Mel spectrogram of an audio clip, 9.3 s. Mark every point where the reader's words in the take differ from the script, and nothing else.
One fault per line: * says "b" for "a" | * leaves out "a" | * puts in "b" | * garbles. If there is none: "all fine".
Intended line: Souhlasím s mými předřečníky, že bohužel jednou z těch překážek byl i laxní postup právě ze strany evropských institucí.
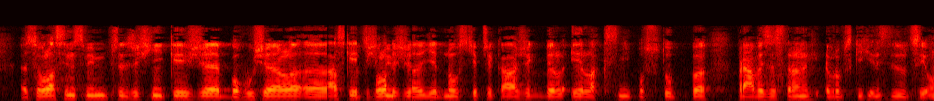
* garbles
